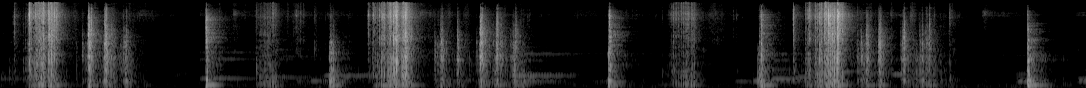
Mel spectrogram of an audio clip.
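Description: Playing cards being shuffled by hand during a card reading, heard as several crisp bursts of riffling and flicking separated by short quiet gaps, with no talking.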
